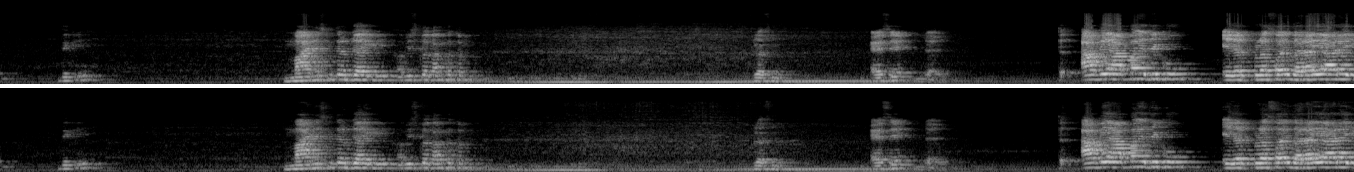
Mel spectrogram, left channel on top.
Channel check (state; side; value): normal; both; correlation 0.63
